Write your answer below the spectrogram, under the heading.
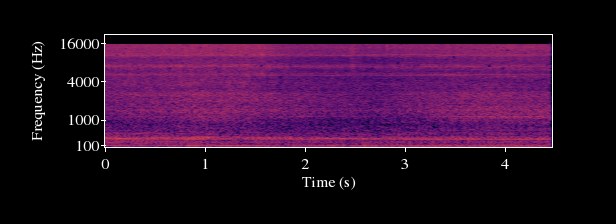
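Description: Motor vehicle engine running steadily: a low droning hum with a steady higher tone over it.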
